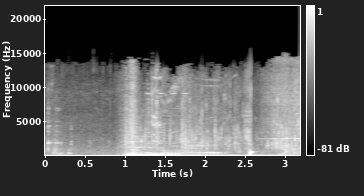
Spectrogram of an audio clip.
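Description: A pickaxe strikes rock with sharp knocks.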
